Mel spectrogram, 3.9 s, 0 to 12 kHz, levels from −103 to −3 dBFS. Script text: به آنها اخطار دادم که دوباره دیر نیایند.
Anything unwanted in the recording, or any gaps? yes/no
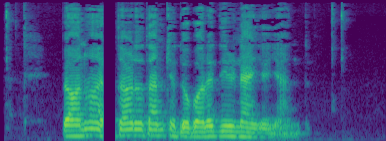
yes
